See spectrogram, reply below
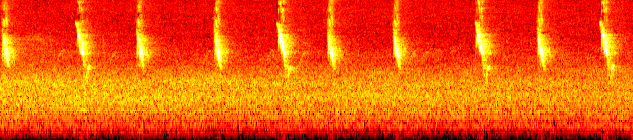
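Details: Repeated single chirps from a sparrow in Japan, clear sliding notes coming roughly once per second in an irregular series, against low background traffic hum.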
